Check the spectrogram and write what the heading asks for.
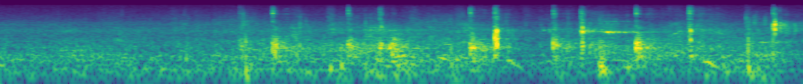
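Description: Table tennis rally: the ball clicks sharply against the bats and the table in a quick, regular back-and-forth, starting about a second in and going on to near the end.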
